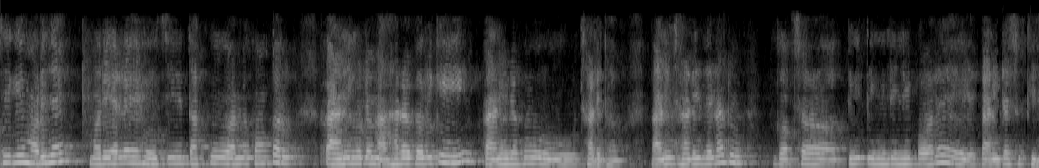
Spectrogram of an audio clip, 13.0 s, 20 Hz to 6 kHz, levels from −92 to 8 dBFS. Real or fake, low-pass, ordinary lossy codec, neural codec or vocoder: fake; 5.4 kHz; AAC, 24 kbps; codec, 16 kHz, 4 kbps, FreqCodec, smaller model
